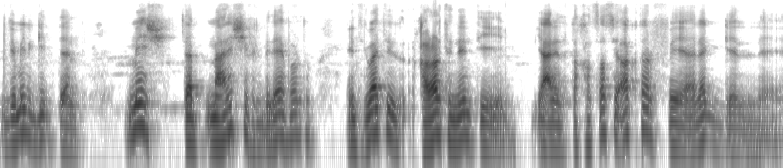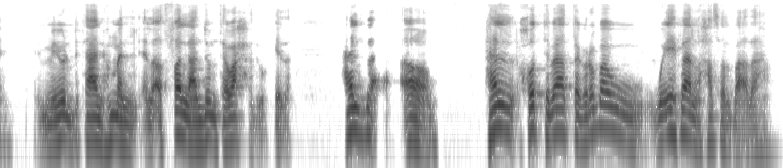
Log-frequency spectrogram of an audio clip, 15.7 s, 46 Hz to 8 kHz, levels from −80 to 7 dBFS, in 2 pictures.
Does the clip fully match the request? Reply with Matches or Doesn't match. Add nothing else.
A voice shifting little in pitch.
Doesn't match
